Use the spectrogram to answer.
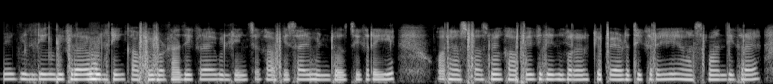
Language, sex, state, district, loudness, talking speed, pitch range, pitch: Hindi, female, Chhattisgarh, Raigarh, -14 LUFS, 250 wpm, 225-235 Hz, 230 Hz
